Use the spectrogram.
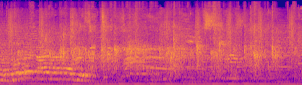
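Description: Clapping from a gathering at a Nurses Day event honouring a nursing sister, a sustained patter of applause running under talking voices and a steady low hum.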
